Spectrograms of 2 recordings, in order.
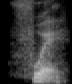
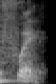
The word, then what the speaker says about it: fouet: When you say the word fouet, you don't pronounce the T.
